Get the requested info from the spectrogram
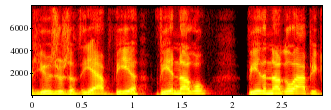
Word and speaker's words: Nugl: Find the best customer service, best weed-related products on Nuggle. N-U-G-L. That's how it's spelled. N-U-G-L. Nuggle.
